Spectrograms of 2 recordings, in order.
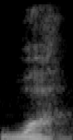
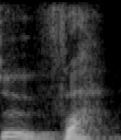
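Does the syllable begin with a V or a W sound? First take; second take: W; V. First: The syllable begins with a W sound. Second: The syllable begins with a V sound. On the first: The speaker calls it wrong. "ces termes se prononcent selon eux en W ... C'est pourquoi les gens disent Wa" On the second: The speaker calls it right. "Les juifs le prononcent Va"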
